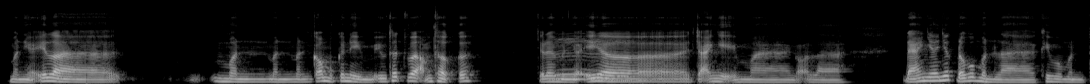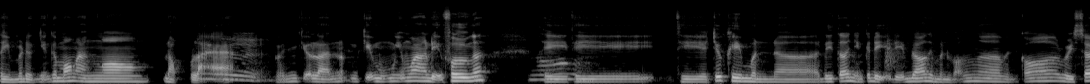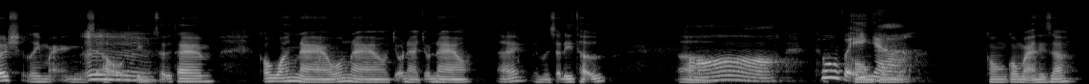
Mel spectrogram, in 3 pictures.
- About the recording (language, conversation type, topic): Vietnamese, unstructured, Bạn nhớ nhất khoảnh khắc nào trong một chuyến du lịch của mình?
- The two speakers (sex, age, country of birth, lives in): female, 25-29, Vietnam, Vietnam; male, 25-29, Vietnam, Vietnam
- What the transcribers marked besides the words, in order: static; other background noise; unintelligible speech; tapping; in English: "research"; other noise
